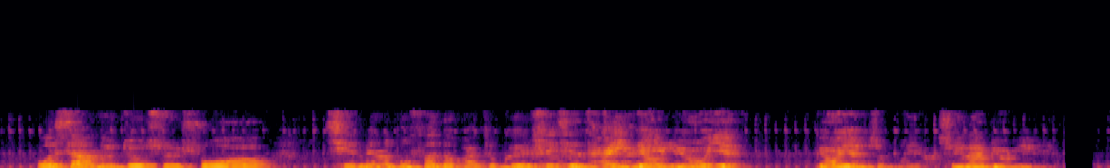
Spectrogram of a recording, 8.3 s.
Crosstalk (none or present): present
